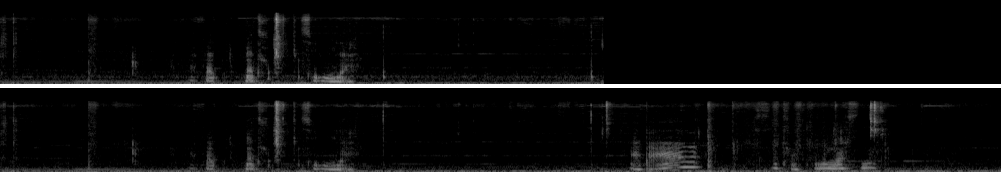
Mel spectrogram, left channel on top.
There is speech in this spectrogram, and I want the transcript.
On va mettre celui-là à part. Si, tranquille, merci.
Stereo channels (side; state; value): left; drops out; at 6.1 s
